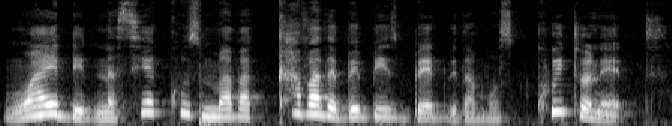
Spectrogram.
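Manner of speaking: ordinary talk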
